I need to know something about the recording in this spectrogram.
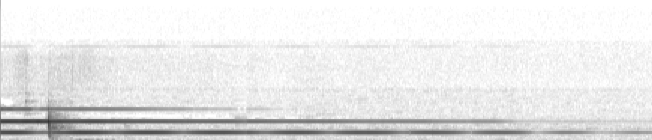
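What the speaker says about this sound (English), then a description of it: "and the prayer bell." A prayer bell struck once indoors in an office, giving a clear bright strike followed by a long, steady ringing tone that slowly fades over several seconds with no talk.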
